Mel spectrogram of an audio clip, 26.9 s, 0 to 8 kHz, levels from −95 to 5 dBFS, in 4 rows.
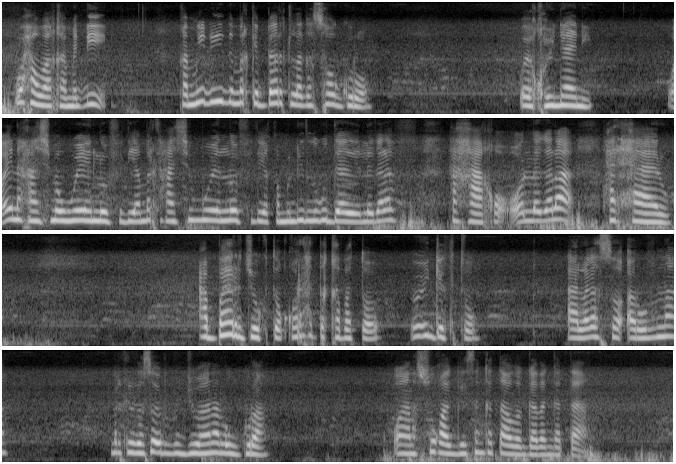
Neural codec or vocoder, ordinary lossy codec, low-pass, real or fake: none; none; none; real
